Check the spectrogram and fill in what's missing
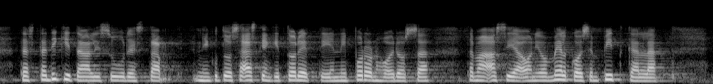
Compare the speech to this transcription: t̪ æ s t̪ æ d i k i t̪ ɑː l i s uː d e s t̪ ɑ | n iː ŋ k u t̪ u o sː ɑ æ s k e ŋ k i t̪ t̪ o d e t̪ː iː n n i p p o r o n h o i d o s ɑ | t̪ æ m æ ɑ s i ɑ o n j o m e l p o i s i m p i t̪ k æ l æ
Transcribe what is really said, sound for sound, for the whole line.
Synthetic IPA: t̪ æ s t̪ æ d i k i t̪ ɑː l i s uː d e s t̪ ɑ | n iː ŋ k u t̪ u o sː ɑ æ s k e ŋ k i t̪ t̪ o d e t̪ː iː n n i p p o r o n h o i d o sː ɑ | t̪ æ m æ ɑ s i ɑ o n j o m e l k o i s e m p i t̪ k æ lː æ

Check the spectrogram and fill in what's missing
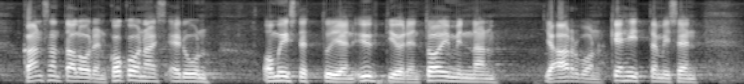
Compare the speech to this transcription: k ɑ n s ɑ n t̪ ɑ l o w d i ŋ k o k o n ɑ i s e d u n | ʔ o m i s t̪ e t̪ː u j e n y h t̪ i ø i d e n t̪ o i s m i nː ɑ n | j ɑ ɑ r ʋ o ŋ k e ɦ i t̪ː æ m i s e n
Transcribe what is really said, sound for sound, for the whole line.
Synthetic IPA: k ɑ n s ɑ n t̪ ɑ l o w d e ŋ k o k o n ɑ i s e d u n | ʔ o m i s t̪ e t̪ː u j e n y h t̪ i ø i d e n t̪ o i m i nː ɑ n | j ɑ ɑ r ʋ o n k e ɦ i t̪ː æ m i s e n

